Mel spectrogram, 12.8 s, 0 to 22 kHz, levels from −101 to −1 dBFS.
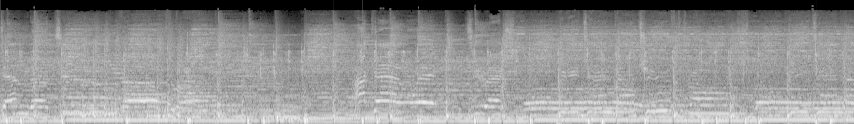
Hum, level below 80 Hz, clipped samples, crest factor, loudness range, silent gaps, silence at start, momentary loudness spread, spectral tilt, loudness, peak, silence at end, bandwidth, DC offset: none; -22 dBFS; under 0.1%; 12 dB; 1 LU; none; 0 s; 3 LU; -4 dB/octave; -12 LUFS; 0 dBFS; 0 s; 16.5 kHz; under 0.1%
